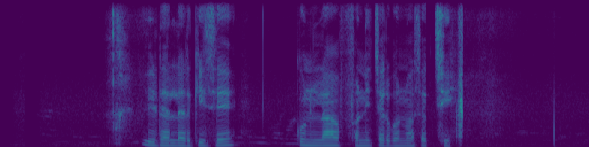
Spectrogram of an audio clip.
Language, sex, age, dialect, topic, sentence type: Magahi, male, 18-24, Northeastern/Surjapuri, agriculture, statement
